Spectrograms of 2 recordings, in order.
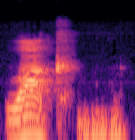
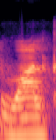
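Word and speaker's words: walk: Next ವಾಕ್, ನಾಟ್ ವಾಲ್ಕ್ ಅಲ್ಲ, ವಾಕ್, ಇಲ್ಲಿ ವಾಕ್ ಅಂತ ಇದೆ, ಇಲ್ಲಿ ಎಲ್ ಸೈಲೆಂಟ್ ಆಗುತ್ತೆ.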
